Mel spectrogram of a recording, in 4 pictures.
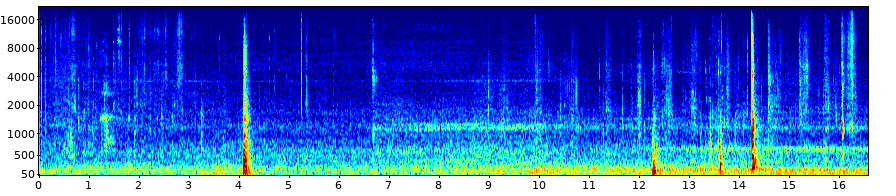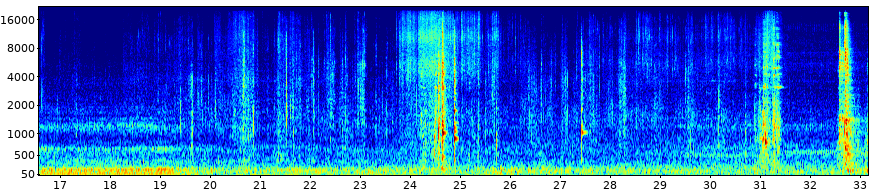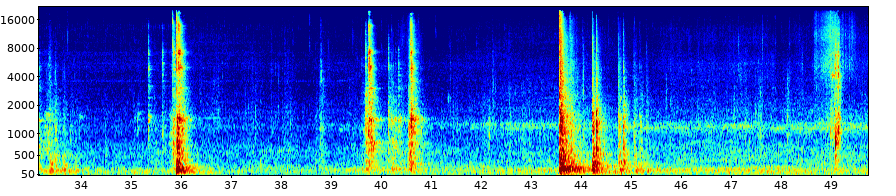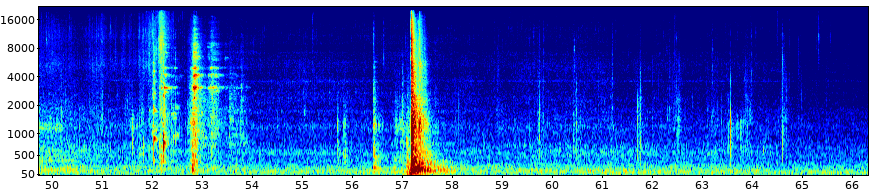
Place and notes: City of Chicago recycling bins - recycling on World Listening Day
World Listening Day, taking bags of recyclable waste out of car, tossing into large city dumpsters near Chicago Center for Green Technology, WLD
Chicago, IL, USA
